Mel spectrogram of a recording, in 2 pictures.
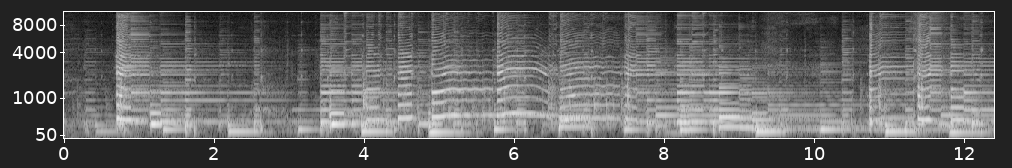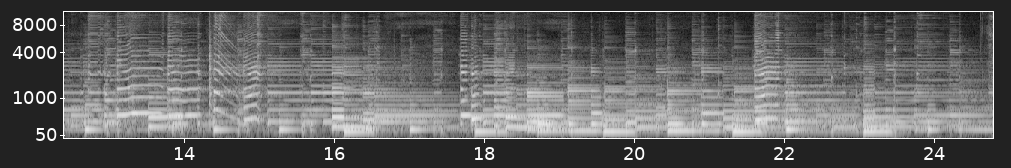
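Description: Two acoustic guitars, one a metal-bodied resonator guitar, playing a blues intro: a steady picked bass line on the beat under lead lines with notes that bend up and down in pitch.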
